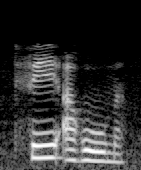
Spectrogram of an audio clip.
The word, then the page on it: d' Veh Arome: Bas Rhin; Herrlisheim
